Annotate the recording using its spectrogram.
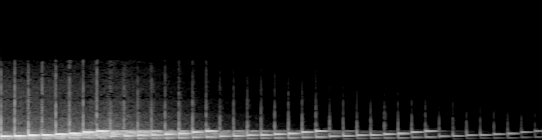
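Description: Electronic logo jingle: a quick, even run of short synthesized notes, about eight a second, climbing steadily in pitch and fading away, stopping right at the end.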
